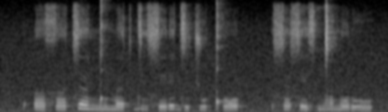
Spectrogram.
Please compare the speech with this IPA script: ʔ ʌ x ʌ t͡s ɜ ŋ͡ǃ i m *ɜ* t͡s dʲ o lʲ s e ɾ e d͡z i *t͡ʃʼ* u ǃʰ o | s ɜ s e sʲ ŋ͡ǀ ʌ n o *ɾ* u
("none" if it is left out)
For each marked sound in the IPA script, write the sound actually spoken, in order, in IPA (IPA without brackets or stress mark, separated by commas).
ɜ, t͡ʃ, ɾ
